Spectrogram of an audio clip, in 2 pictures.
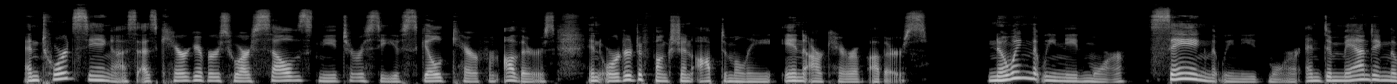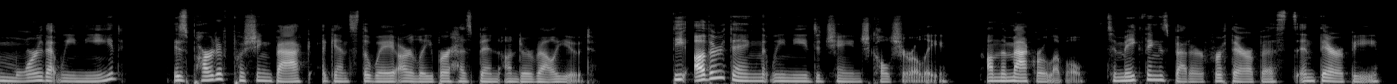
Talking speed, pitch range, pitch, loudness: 165 wpm, 130-175 Hz, 150 Hz, -24 LUFS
